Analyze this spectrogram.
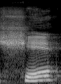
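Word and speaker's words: Schär: Well, apparently, because it's German-Swiss, it's Shea, as in, you know, like, Shea, Sonny and Bono.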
